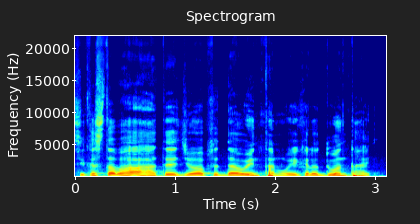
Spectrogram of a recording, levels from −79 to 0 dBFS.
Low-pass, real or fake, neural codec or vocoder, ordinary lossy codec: none; fake; vocoder, 44.1 kHz, 128 mel bands every 512 samples, BigVGAN v2; none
